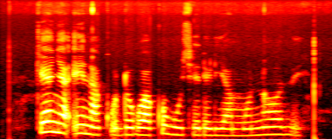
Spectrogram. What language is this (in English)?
Kikuyu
